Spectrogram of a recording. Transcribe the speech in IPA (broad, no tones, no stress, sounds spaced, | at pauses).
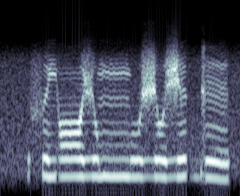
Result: f ɪ j ɔː ʒ u mː u ʒ ʊ ʒ ɪ ɡ ɪ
